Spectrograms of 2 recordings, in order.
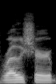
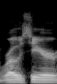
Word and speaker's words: Rosier: rosier and Rocher but i keep hearing that he's supposed to be pronounced Rocher but of course we've been saying Rozier ever since we knew about the kid that basically the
